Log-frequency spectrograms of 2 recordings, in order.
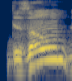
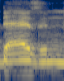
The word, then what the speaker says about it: DAZN: Zone, that's how you pronounce it, by the way. Not Dazin, not D-A-Z-N, it's Zone.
